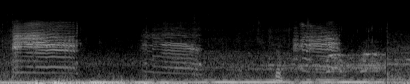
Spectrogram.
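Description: Tuxedo cat meowing loudly three times, about a second apart: a hungry cat asking to be fed.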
